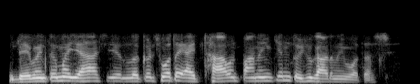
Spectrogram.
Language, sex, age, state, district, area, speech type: Kashmiri, male, 18-30, Jammu and Kashmir, Kulgam, rural, conversation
